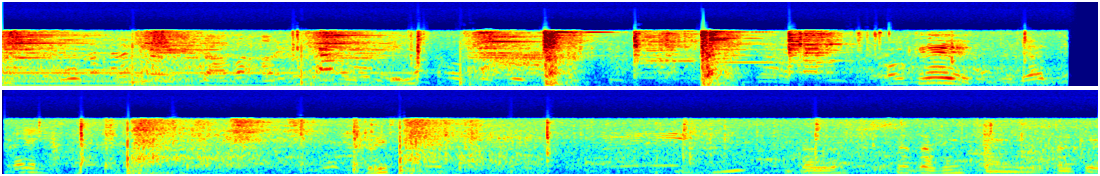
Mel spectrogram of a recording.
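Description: Gunfire on steel targets: the plates clang and ring, with the sharpest, loudest strikes near the middle. After a sudden break, only quieter clicks and handling noise.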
